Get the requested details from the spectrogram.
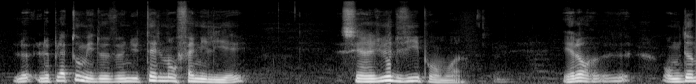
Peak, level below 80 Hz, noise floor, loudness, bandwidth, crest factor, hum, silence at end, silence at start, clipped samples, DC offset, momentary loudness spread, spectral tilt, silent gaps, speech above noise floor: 0 dBFS; -52 dBFS; -47 dBFS; -13 LUFS; 20 kHz; 14 dB; none; 0 s; 0.15 s; 0.2%; under 0.1%; 14 LU; -8 dB/octave; none; 36 dB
